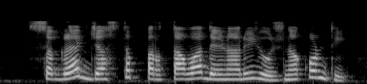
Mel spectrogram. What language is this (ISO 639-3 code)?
mar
